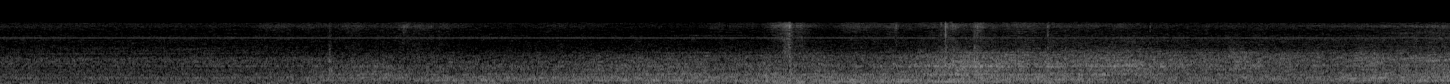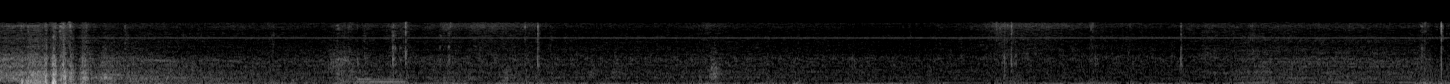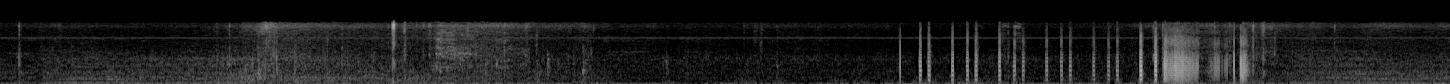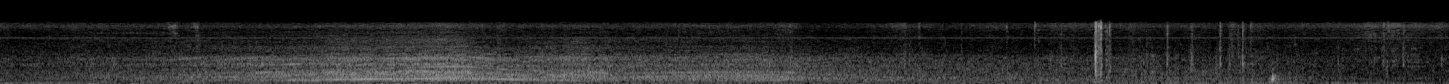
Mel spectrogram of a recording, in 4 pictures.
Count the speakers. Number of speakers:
zero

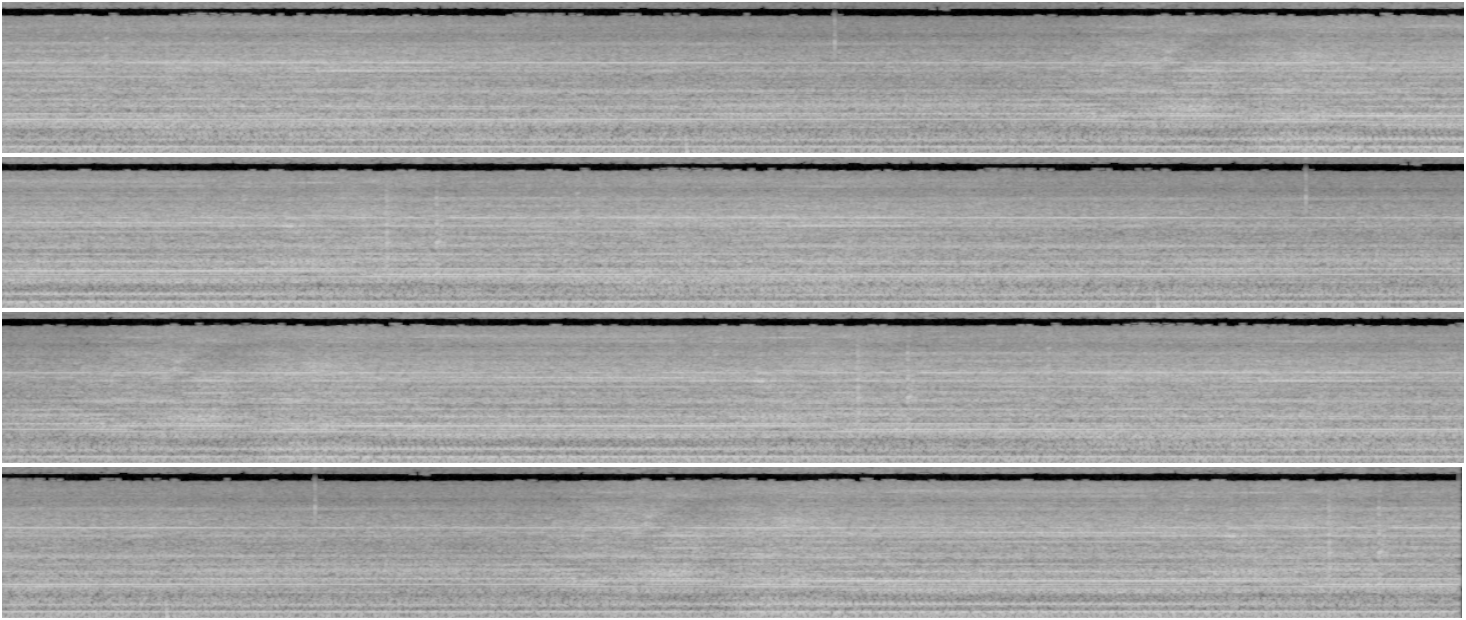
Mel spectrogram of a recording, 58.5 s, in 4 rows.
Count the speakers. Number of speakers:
zero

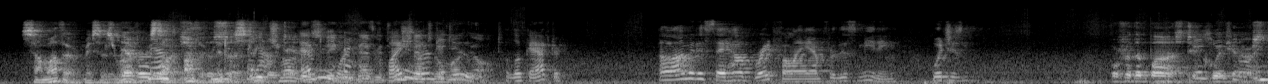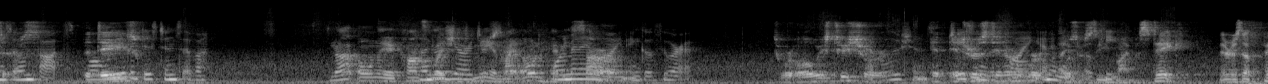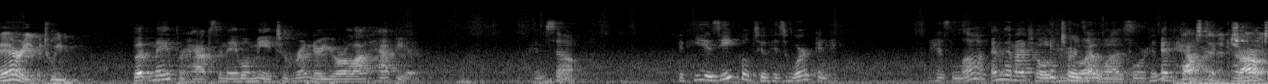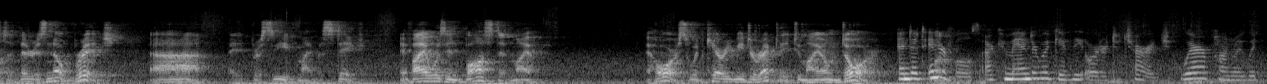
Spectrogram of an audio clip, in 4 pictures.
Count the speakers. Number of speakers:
six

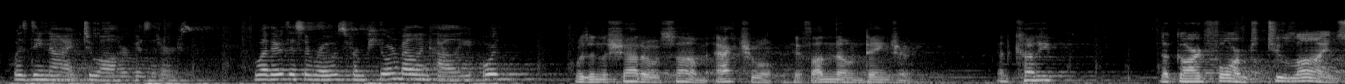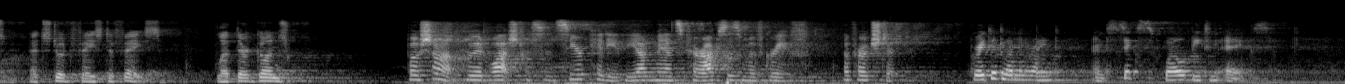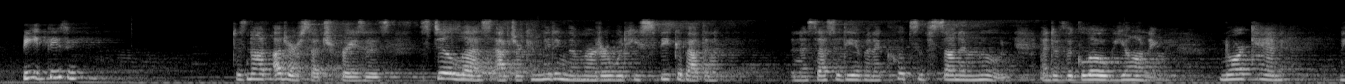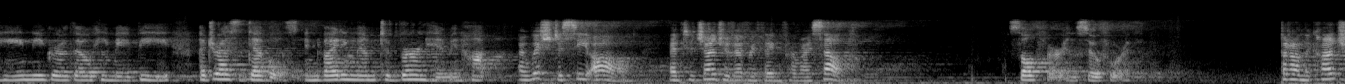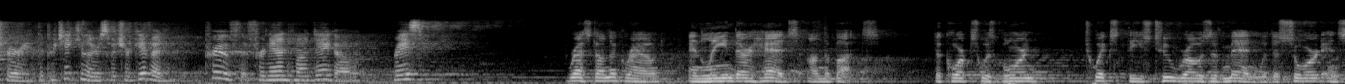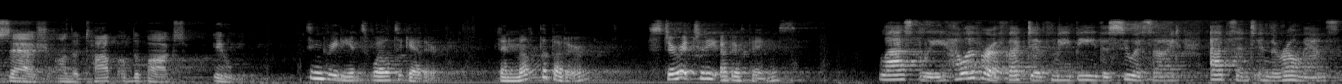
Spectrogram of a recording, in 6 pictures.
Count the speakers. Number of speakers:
six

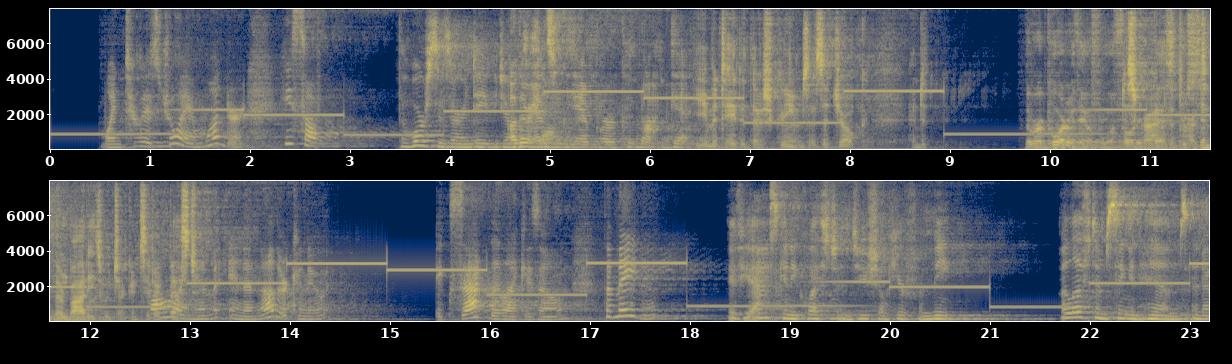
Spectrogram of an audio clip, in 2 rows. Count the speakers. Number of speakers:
six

